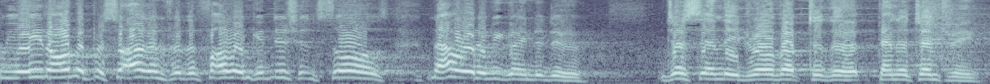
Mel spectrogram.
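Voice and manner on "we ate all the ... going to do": hammed-up panic over the empty pot; mock dismay. Danavir despairs.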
